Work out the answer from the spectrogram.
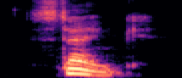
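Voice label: "stank", Australian English; pronunciations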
